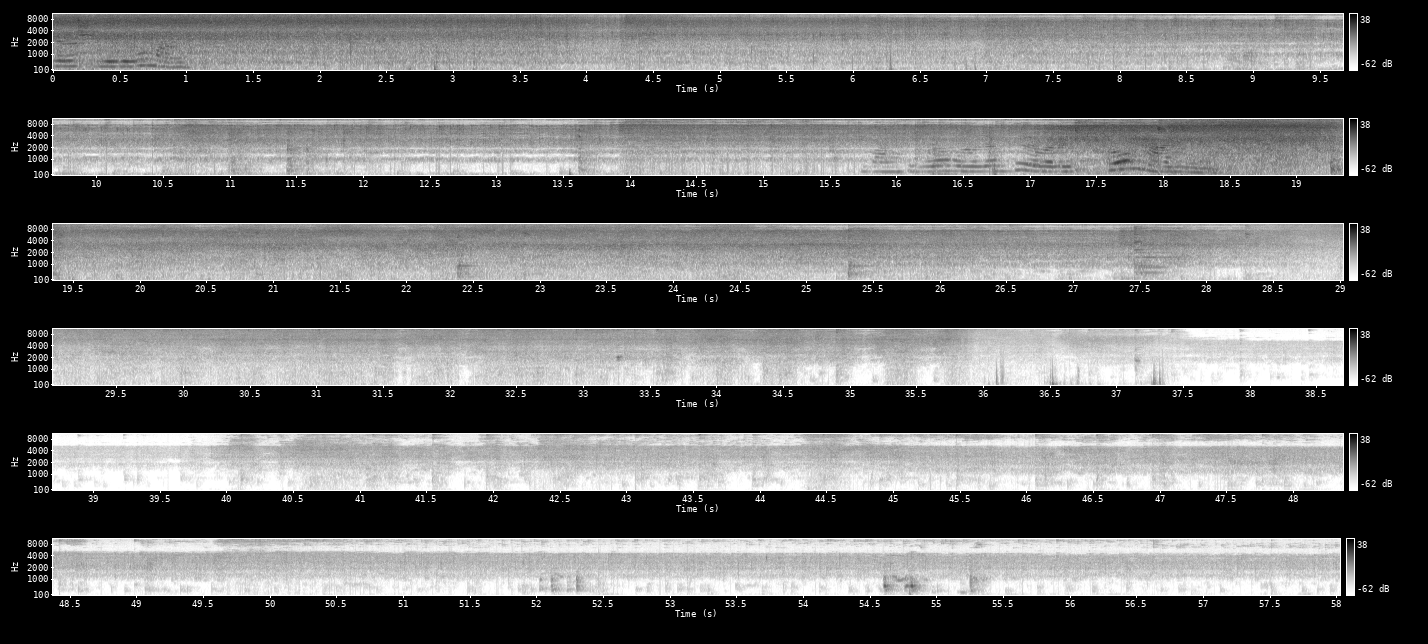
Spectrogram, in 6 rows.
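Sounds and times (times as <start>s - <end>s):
chicken sizzling in hot oil: 0.0s - 58.0s
metal spatula scraping: 27.4s - 27.9s.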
